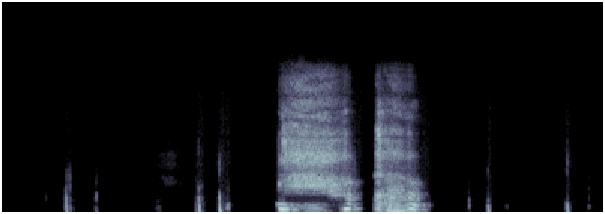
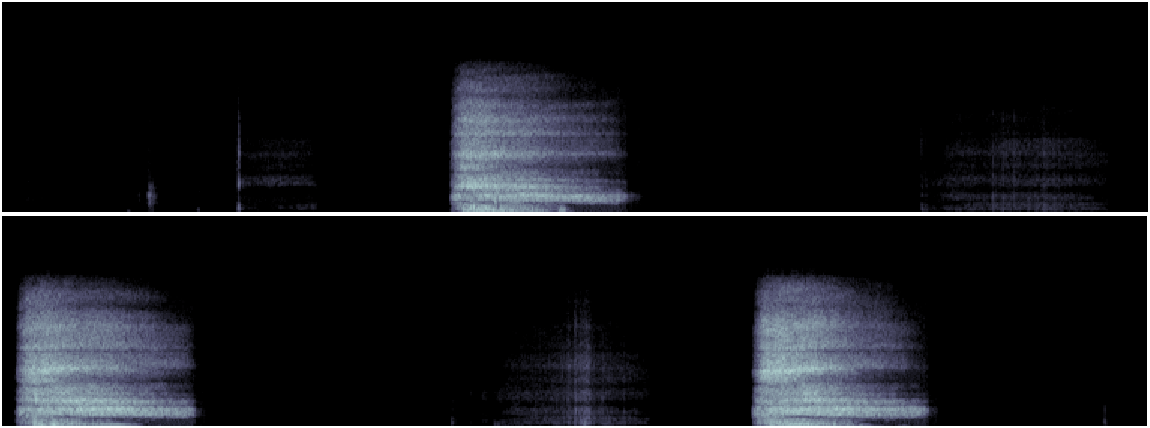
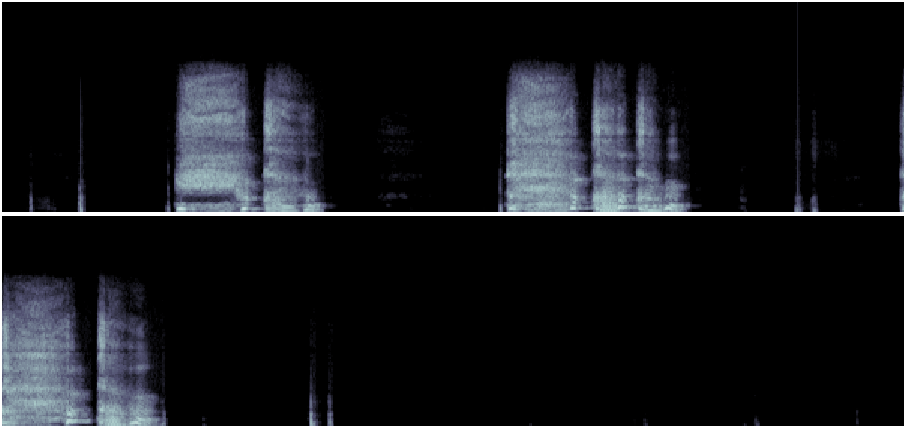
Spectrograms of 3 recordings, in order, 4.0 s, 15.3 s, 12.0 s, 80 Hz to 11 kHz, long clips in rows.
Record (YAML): cough_length: 4.0 s
cough_amplitude: 29078
cough_signal_mean_std_ratio: 0.37
exhalation_length: 15.3 s
exhalation_amplitude: 30852
exhalation_signal_mean_std_ratio: 0.34
three_cough_length: 12.0 s
three_cough_amplitude: 31260
three_cough_signal_mean_std_ratio: 0.39
survey_phase: beta (2021-08-13 to 2022-03-07)
age: 18-44
gender: Female
wearing_mask: 'No'
symptom_runny_or_blocked_nose: true
symptom_headache: true
smoker_status: Ex-smoker
respiratory_condition_asthma: false
respiratory_condition_other: false
recruitment_source: REACT
submission_delay: 2 days
covid_test_result: Negative
covid_test_method: RT-qPCR
influenza_a_test_result: Negative
influenza_b_test_result: Negative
